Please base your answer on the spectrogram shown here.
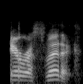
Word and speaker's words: arithmetic: what arithmetic means so putting the accent on the other syllable we call it arithmetic but it refers to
